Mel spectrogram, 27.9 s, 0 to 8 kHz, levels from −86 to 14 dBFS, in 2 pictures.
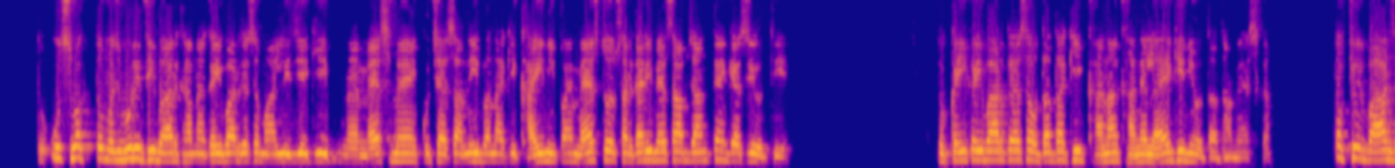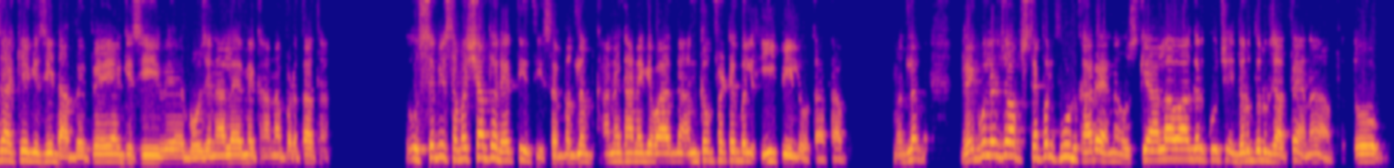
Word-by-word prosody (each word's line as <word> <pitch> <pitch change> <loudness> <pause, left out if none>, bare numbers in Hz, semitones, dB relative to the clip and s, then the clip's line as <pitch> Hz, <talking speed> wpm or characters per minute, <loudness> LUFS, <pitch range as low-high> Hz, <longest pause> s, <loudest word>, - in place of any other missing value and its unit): तो 345 - -15
उस 190 - -2
वक़्त 200 0 0
तो 190 - +3
मजबूरी 170 +3 +4
थी 170 - +6
बाहर 145 -1 +2
खाना। 135 +1 -4
कई 140 0 +2
बार 145 0 +2
जैसे 145 +1 -1
मान 135 - -2
लीजिए 275 0 +3
कि 280 -1 +4 0.2
म 125 - -4
मेस 130 +3 0
में 140 -1 0
कुछ 140 +2 -7
ऐसा 140 +1 +1
नहीं 145 +2 +2
बना 140 -1 -2
कि - - -5
खा 115 - -3
ही 140 +3 +4
नहीं 145 -1 +2
पाए, 140 0 -3
मेस 140 +4 +1
तो 165 -2 +3
सरकारी 155 +3 +2
मेस 160 +1 0
आप 155 -2 0
जानते 155 +2 -2
हैं 160 - -5
कैसी 145 -1 0
होती 120 -2 -3
है। 115 - -13 1.5
तो 140 - -1
कई-कई 160 +2 +2
बार 165 0 +2
तो 170 +1 -1
ऐसा 165 0 +1
होता 150 -1 +2
था 160 - +2
कि 165 +3 +1
खाना 135 +4 0
खाने 130 +1 +1
लायक 130 +4 +3
ही 165 - +5
नहीं 145 - 0
होता 115 -5 -5
था 105 +3 -10
मेस 100 0 -12
का, - - -18 0.7
तो 205 - 0
फिर 195 -3 +2
बाहर 165 0 +2
जाके 160 -1 +2
किसी 150 0 +2
ढाबे 115 -1 0
पे 135 0 +1
या 135 -1 +2
किसी 125 -1 +2 0.3
भोजनालय 120 +4 +2
में 125 - -1
खाना 115 +1 -7
पड़ता 120 +2 -1
था, 115 - -19 0.8
उससे 180 +3 0
भी 215 - -1
समस्या 185 +2 0
तो 200 0 +1
रहती 160 0 0
थी 110 - -10
सर, 120 +1 -3
मतलब 130 0 -1
खाना, 140 +2 -3
खाने 145 0 -1
के 150 - +2
बाद 145 0 +2
अनकम्फर्टेबल 155 +1 -1
ही 290 +3 +3
फील 245 -4 +2
होता 85 - -5
था, - - -8 0.5
मतलब 175 +8 -2 0.4
रेगुलर 230 +10 +1
जो 240 +2 +4
आप 230 - 0
स्टेपल 205 +4 -1
फ़ूड 210 -3 +2
खा 155 - +2
रहे 170 0 +4
हैं 145 - -1
ना 145 - -5
उसके 175 - -1
अलावा 180 +1 +5
अगर 180 +1 0
कुछ 170 0 -3
इधर-उधर 155 +3 0
जाते 155 +4 0
हैं - - -4
ना 135 - -5
आप - - -11 0.2
तो 140 +1 +2
150 Hz, 225 wpm, -12 LUFS, 135-170 Hz, 1.5 s, थी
